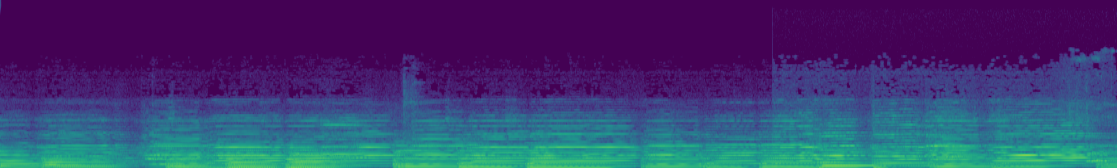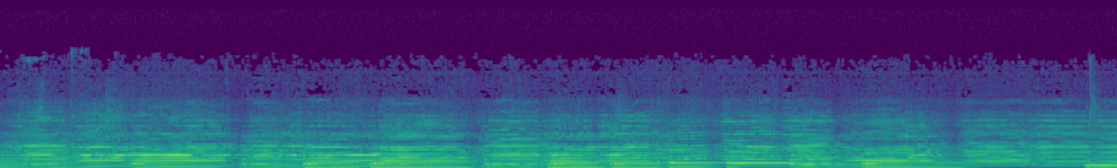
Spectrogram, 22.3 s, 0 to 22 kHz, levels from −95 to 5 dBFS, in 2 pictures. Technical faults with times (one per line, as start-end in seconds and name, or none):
7.72-22.34 pre-emphasis left on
